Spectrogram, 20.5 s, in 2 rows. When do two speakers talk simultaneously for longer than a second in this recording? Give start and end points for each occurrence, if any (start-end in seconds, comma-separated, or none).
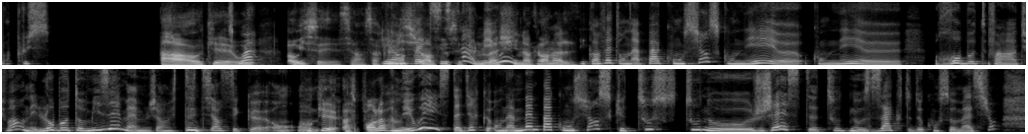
3.8-5.2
